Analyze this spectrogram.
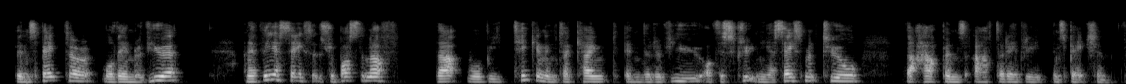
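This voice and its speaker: A man speaks in an unremarkable speaking voice at medium pitch, with lively intonation and a moderate pace. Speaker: care inspector presenting briefing. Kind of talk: webinar presentation.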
